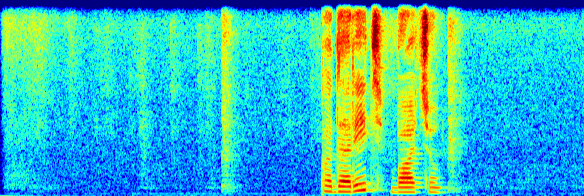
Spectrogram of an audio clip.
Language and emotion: Russian, neutral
